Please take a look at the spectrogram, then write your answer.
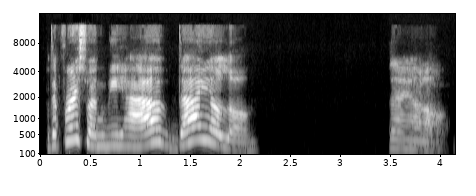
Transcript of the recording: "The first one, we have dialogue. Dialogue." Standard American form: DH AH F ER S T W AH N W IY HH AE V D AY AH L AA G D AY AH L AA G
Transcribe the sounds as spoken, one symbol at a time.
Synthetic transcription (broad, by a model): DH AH F ER S T W AH N W IY HH AE V D AY AH L AA G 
